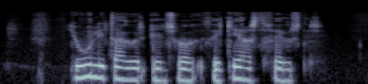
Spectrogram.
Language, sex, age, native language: Icelandic, other, 14, Icelandic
